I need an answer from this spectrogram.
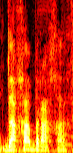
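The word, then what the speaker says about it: DakhaBrakha: Un groupe ukrainien, Dakabraka. Je prononce correctement? – Dakabraka. – Voilà, c'est beaucoup mieux comme ça.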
